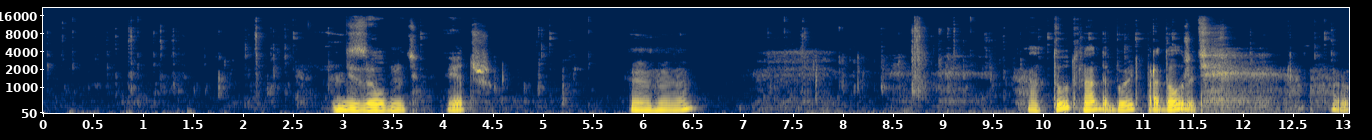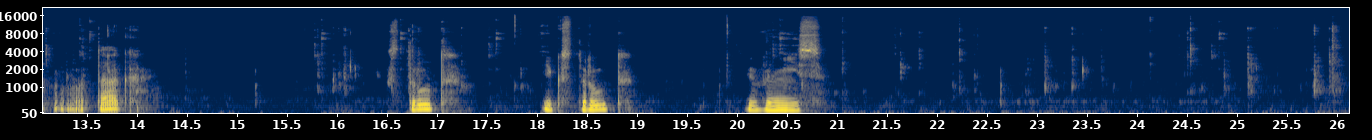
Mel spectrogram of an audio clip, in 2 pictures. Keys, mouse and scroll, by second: 0.2 scroll down 1, 0.3-1.6 middle drag, 1.6 1, 2.1 click, 2.3 2, 2.5 click, 3.8 x, 4.1 scroll down 1, 4.4 1, 4.8 3, 5.0 click, 5.2 scroll down 3, 5.5-8.2 middle drag, 8.2 KP_1, 9.0 z, 9.2 shift+middle click, 9.4-9.7 scroll up 3, 9.7 Tab, 10.0 click, 11.2 click, 11.7 click, 12.0 Tab, 12.8 click, 13.3 shift+d, 13.6 s, 16.0 e, 16.7 s, 17.7 e, 20.6 z, 21.0 scroll down 1, 21.0-23.2 middle drag, 23.2 l, 23.6 l, 24.1 middle click, 24.7 click, 25.7 l, 25.9 scroll up 2.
